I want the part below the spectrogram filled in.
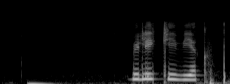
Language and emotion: Russian, neutral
